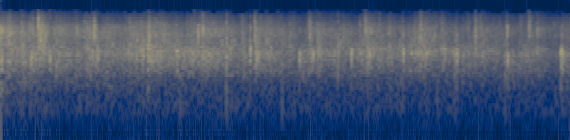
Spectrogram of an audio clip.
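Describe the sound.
Audience applause welcoming a guest, a TV director, onto a panel: loud, sustained clapping from many hands with crisp individual claps standing out, steady from start to finish.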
